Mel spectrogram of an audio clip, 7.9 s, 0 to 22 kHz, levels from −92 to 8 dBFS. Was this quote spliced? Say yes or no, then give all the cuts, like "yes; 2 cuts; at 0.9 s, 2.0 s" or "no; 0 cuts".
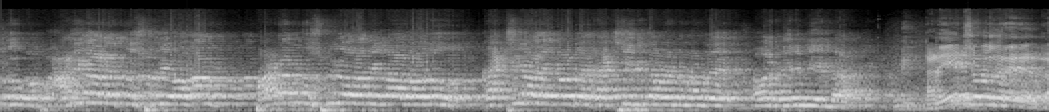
yes; 1 cut; at 6.6 s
